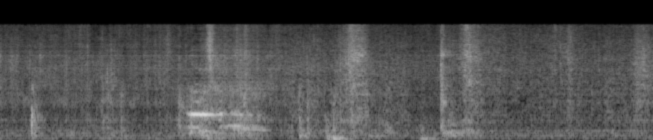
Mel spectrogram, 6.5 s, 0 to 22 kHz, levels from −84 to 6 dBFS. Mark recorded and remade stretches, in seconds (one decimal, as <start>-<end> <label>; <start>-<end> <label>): 0.0-2.9 remade; 2.9-4.1 recorded; 4.1-4.5 remade; 4.5-6.5 recorded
